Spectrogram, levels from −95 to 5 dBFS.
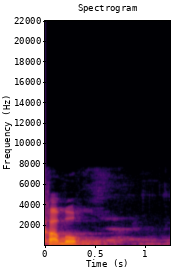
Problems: constant background noise, echo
